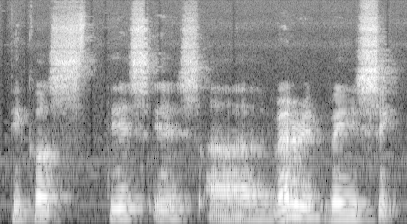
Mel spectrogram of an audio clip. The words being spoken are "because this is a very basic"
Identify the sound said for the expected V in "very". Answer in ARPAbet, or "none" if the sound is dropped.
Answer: V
